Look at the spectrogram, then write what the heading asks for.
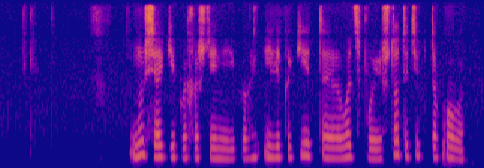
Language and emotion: Russian, neutral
